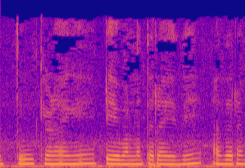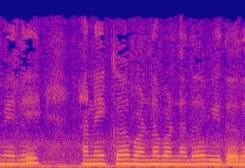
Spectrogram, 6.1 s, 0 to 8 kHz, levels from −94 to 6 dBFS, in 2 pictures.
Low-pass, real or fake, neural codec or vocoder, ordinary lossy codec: 7.2 kHz; real; none; MP3, 32 kbps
